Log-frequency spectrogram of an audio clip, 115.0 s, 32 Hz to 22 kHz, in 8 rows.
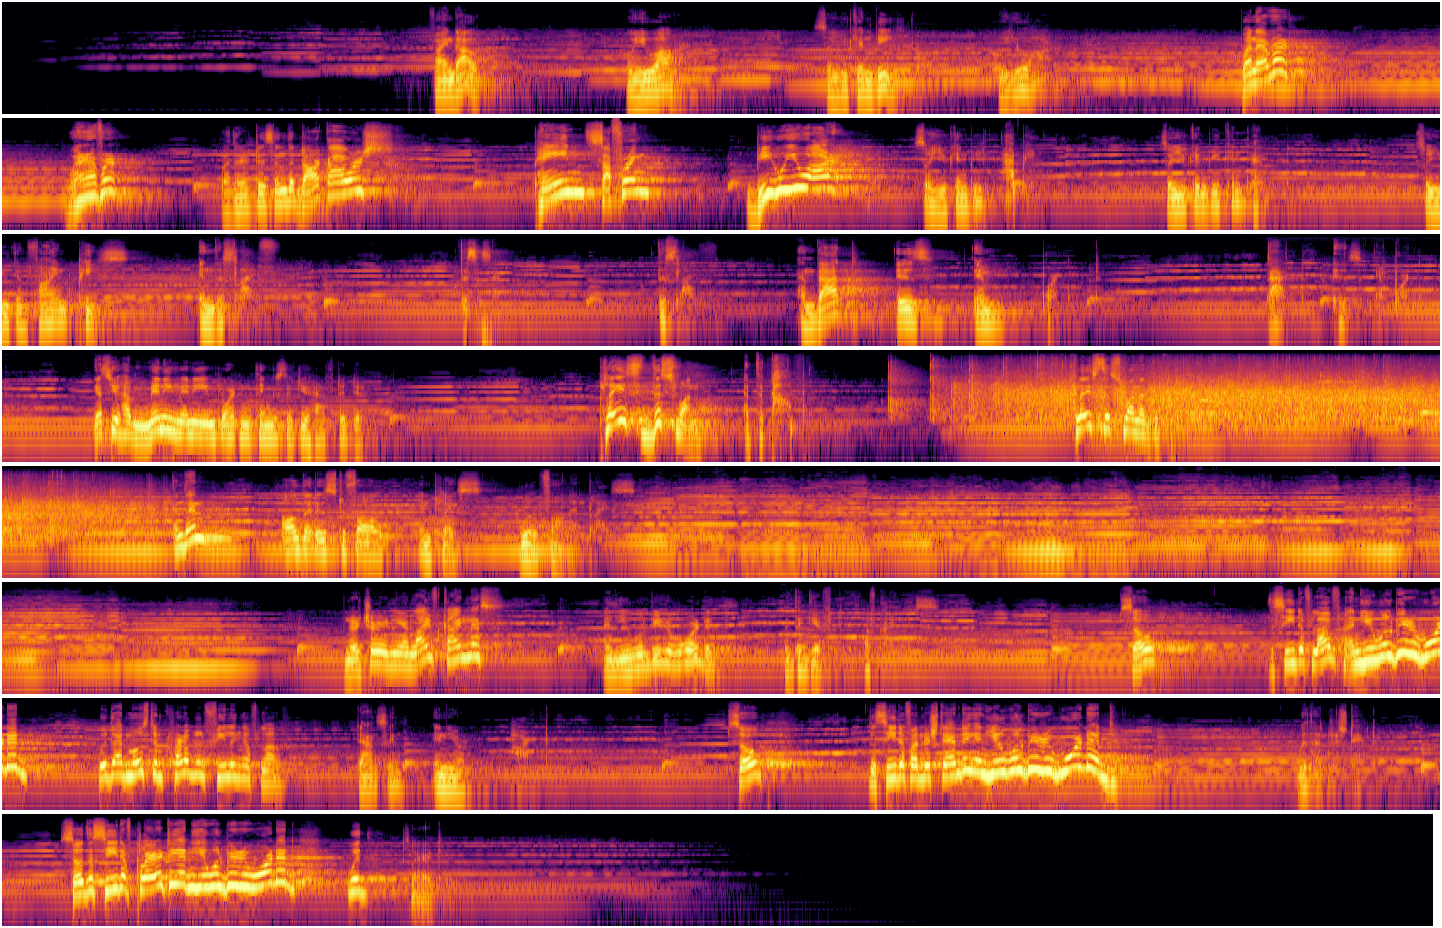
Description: A string quartet plays as Prem Rawat emotes Track 19.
